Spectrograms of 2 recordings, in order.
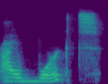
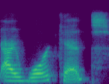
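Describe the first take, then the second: First: The ending is a plain t sound. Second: The ending adds an extra vowel syllable. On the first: The speaker calls it right. "I say" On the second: The speaker calls it wrong. "We don't say"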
